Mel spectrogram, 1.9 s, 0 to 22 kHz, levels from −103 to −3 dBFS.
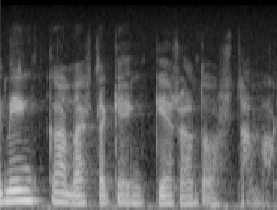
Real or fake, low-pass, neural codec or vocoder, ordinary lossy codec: real; 19.8 kHz; none; none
